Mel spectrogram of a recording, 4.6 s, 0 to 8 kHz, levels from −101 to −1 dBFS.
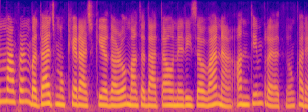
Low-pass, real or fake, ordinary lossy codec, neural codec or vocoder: none; fake; none; codec, 16 kHz, 2 kbps, FunCodec, trained on Chinese and English, 25 frames a second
